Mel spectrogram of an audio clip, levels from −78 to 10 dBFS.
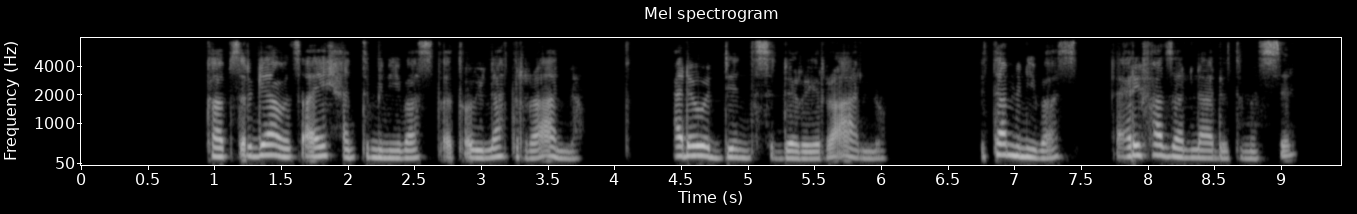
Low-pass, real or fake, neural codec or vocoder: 7.2 kHz; real; none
